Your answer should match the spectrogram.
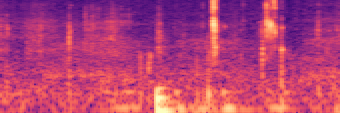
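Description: Someone chews a dry, crunchy, crisp pasta. A few faint, sharp crunches and bites stand out against near silence.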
